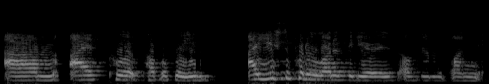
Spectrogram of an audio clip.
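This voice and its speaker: A woman in her thirties, a voice actress, answering interview questions thoughtfully with many pauses and restarts. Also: mid-range voice, steady tone, dull audio. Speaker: voice actress guest.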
